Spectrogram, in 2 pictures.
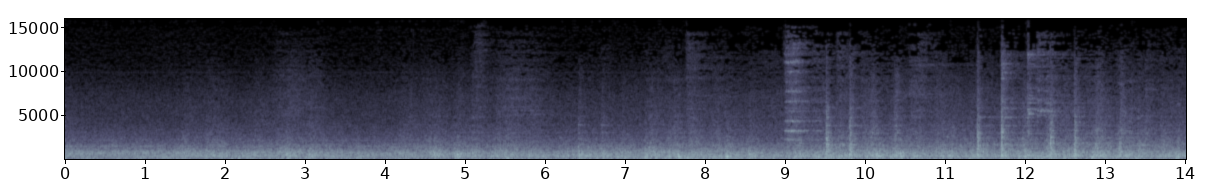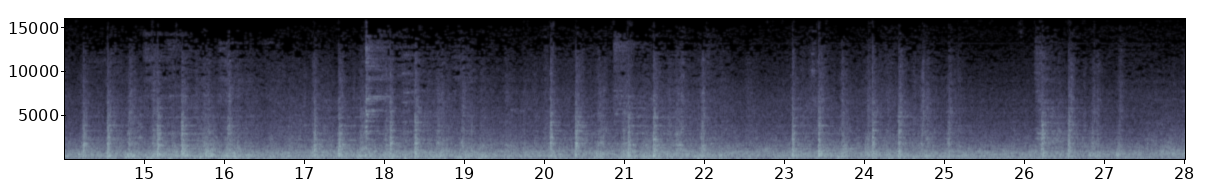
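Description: E2 series Shinkansen train approaching slowly into the station over a steady hum, with a long run of irregular sharp clicks and ticks from the track starting about nine seconds in.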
